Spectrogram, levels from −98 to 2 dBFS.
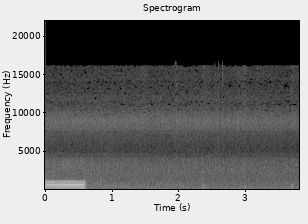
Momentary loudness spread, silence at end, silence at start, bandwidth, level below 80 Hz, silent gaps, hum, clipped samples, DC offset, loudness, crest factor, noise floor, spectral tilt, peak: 18 LU; 0 s; 0 s; 16.5 kHz; -74 dBFS; none; none; under 0.1%; under 0.1%; -34 LUFS; 18 dB; -46 dBFS; -4 dB/octave; -16 dBFS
